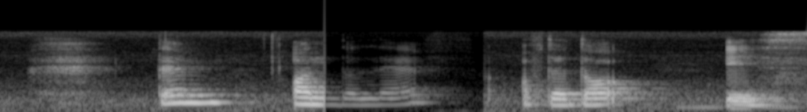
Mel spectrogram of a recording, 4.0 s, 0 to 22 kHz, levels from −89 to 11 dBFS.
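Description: From 1.62 to 2.42 s, the speech drops by about 24 dB and turns faint. One channel inverted is the likely cause, cancelling the centred voice in mono.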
